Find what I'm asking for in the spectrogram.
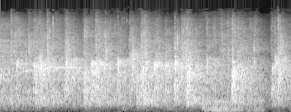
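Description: Steady audience applause for an event's technical team, a dense wash of many hands clapping at an even, sustained loudness for a couple of seconds.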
